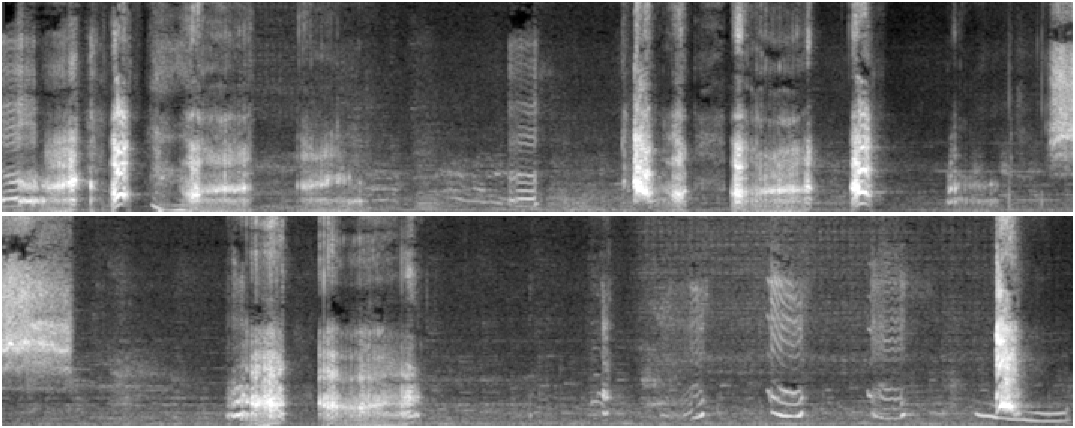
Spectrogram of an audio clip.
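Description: A bulldog puppy growls in rough, raspy bursts, mixed with yips and high whines.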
